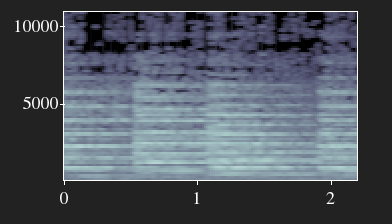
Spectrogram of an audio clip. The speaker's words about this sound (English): the church bells at St. George's Anglican Cathedral ring in tribute to Archbishop Desmond Tutu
